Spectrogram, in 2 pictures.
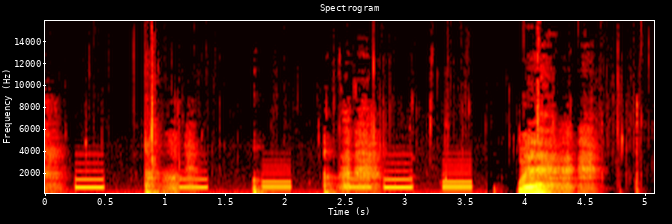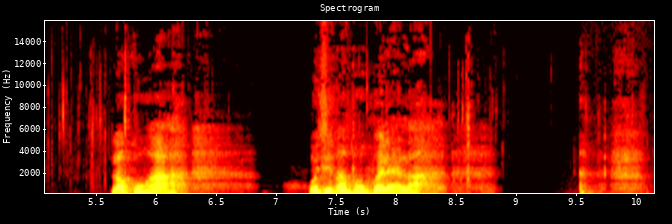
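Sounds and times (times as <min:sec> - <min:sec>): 
mobile phone touch-tone beeps from keying in a number: 0:00.2 - 0:03.6
speech: 0:05.6 - 0:06.4, 0:07.3 - 0:08.4.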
